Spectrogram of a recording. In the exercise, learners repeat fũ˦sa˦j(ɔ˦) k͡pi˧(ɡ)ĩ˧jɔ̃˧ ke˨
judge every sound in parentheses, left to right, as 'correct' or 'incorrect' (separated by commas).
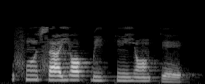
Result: correct, incorrect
